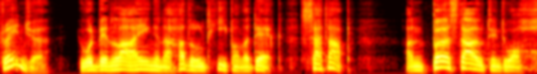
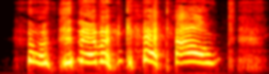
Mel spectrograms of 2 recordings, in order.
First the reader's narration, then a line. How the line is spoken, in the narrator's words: he yelled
